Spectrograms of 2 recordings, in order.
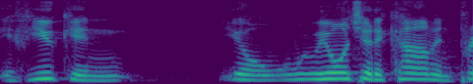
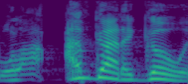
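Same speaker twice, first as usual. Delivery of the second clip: panicked put-on girl voice, louder; 4 dB louder than usual. Retelling a student's hurried exit at a christmas party: imitating a panicked girl. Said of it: "she had this just almost panic".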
